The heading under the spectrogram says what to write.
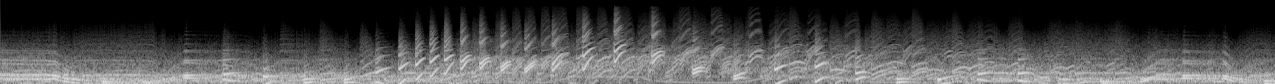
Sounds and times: Screaming machine 0:03.8 - 0:11.0

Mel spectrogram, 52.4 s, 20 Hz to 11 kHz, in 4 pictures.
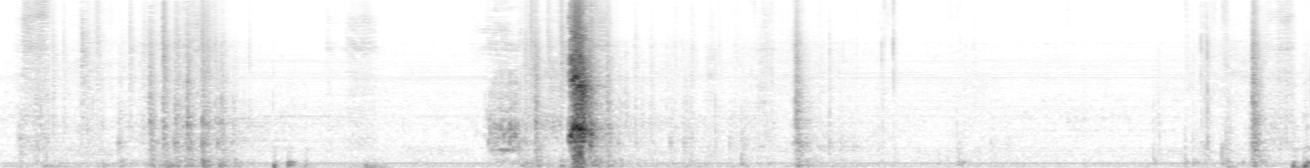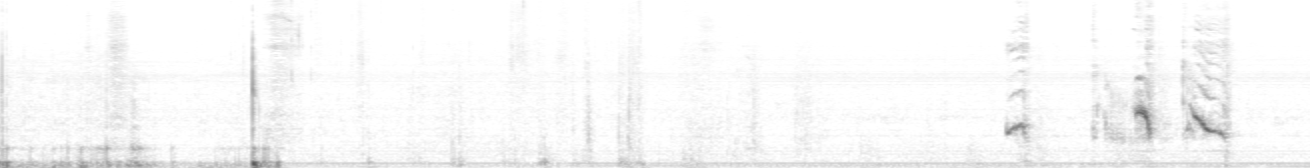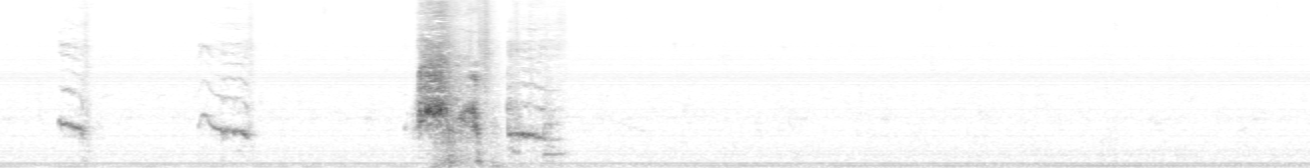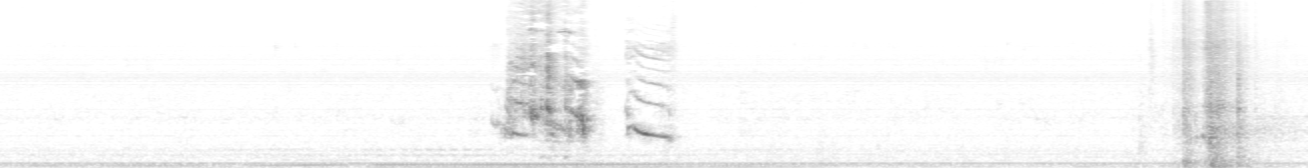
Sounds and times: English Bulldog crying, barking, and howling 0:04.8 - 0:06.1
English Bulldog crying, barking, and howling 0:23.2 - 0:25.4
English Bulldog crying, barking, and howling 0:30.3 - 0:31.8
toy poodle also howling in the background 0:30.3 - 0:31.9
English Bulldog crying, barking, and howling 0:44.2 - 0:46.1
toy poodle also howling in the background 0:44.2 - 0:46.2

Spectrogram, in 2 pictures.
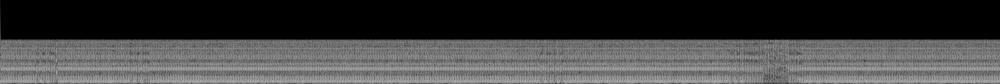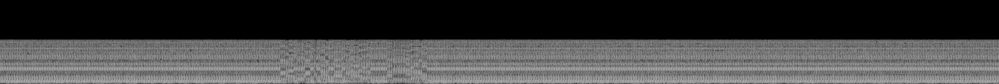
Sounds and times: signal that seems to be jamming WWV on 5 MHz 0:00.0 - 0:19.9

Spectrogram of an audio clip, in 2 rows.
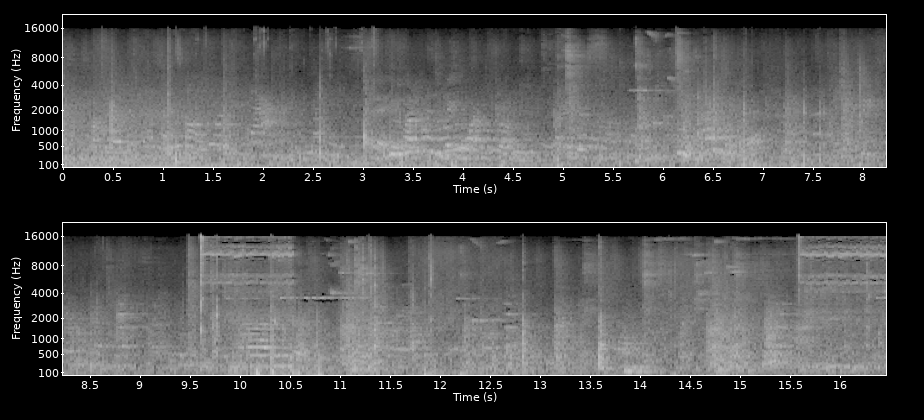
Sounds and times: subway 0:00.0 - 0:04.8
subway 0:14.2 - 0:16.4

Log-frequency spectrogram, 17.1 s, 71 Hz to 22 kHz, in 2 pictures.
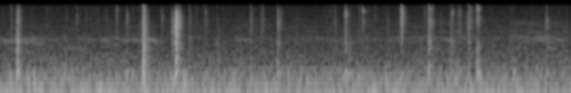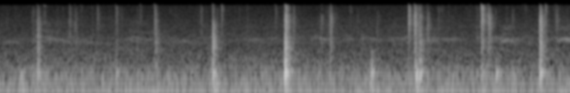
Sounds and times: firewood 0:00.0 - 0:17.1

